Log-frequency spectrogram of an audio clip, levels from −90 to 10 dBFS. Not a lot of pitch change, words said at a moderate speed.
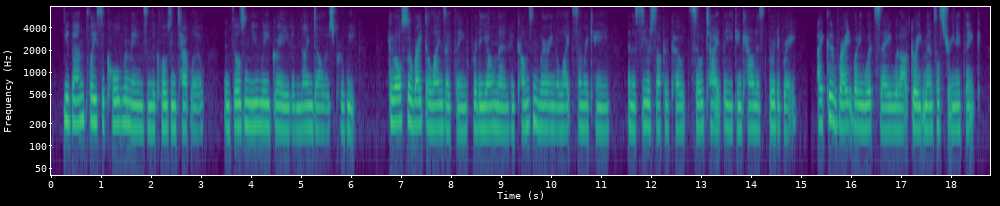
No: narrow, 1.6 semitones; fast, 210 wpm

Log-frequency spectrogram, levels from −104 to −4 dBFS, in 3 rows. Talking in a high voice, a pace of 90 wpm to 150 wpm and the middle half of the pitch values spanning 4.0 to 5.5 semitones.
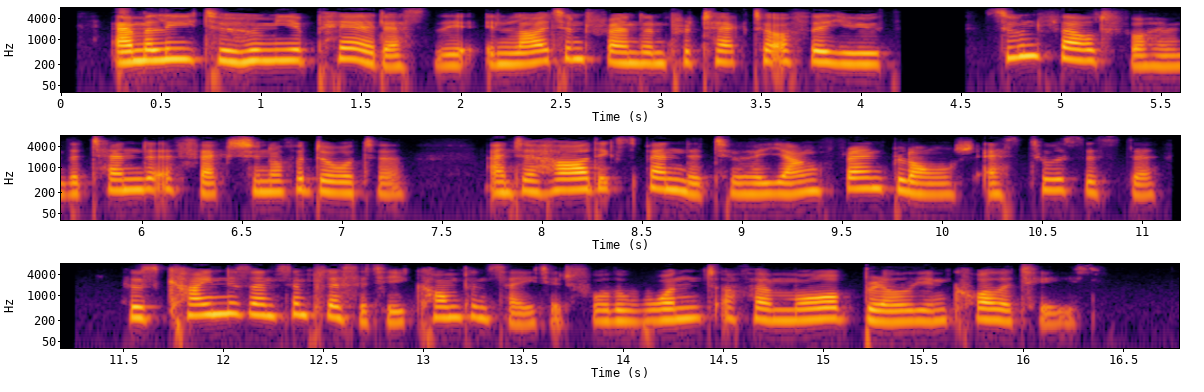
No: high, 220 Hz; average, 175 wpm; average, 4.5 semitones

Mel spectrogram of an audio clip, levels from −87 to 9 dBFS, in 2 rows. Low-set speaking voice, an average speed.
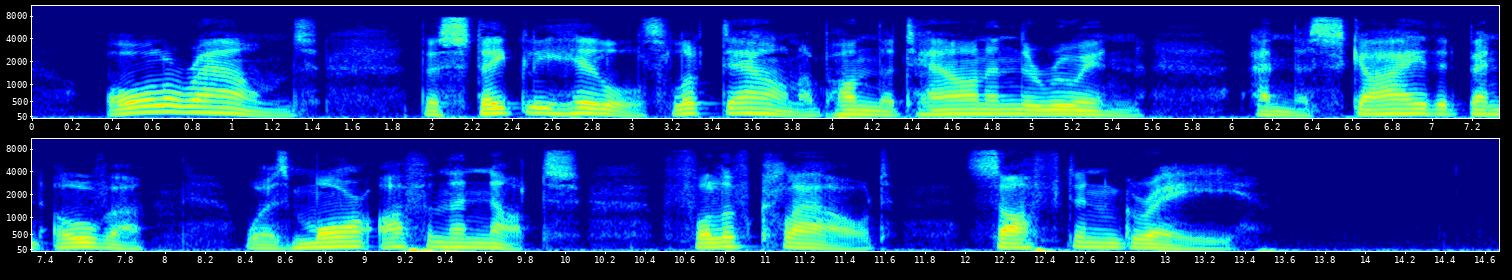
No: low, 125 Hz; slow, 125 wpm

